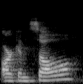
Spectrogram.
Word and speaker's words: Arkansas: I don't know why it's pronounced Arkansas. It doesn't have a W on the end, but it could be a Native American word.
